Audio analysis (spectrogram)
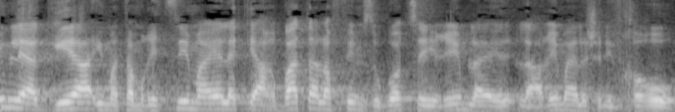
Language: Hebrew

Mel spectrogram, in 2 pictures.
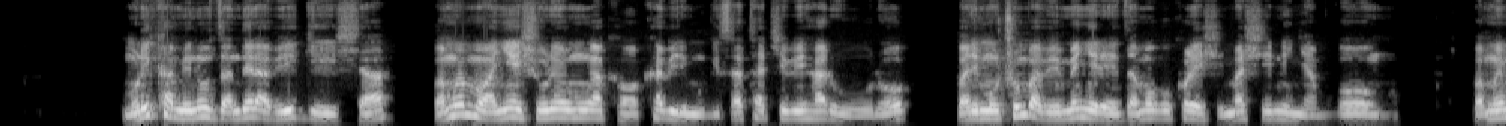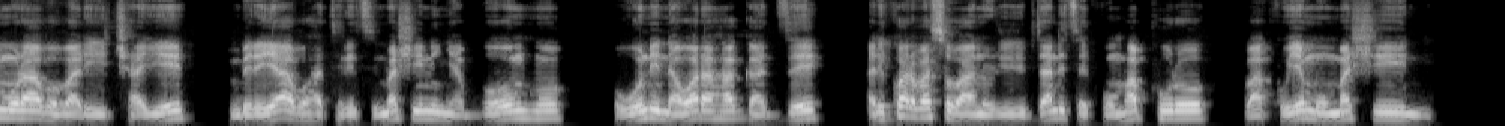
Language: Rundi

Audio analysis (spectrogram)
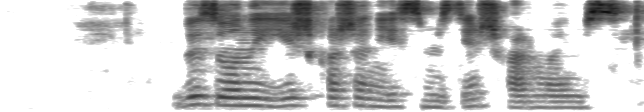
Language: Kazakh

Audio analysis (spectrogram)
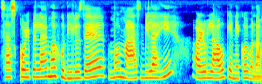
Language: Assamese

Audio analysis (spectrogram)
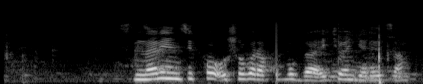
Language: Kinyarwanda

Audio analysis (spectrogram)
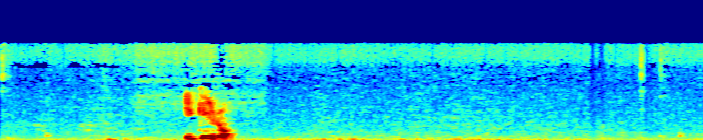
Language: Inupiaq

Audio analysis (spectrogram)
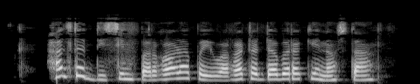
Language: Pashto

